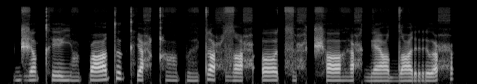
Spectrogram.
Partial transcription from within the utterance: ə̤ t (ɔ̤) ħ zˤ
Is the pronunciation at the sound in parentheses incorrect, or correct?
incorrect: ɔ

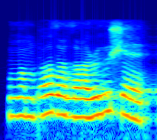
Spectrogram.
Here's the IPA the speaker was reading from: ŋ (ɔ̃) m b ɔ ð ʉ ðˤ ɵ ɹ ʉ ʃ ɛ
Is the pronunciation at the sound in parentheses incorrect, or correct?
correct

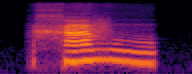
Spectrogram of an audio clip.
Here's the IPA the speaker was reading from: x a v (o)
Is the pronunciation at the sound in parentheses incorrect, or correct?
correct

